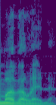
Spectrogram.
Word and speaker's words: Magdalena: Que es pronuncia Madalena. Clar, llavors després hi ha uns pastissos que se li diuen Madalenes, que en català s'ha d'escriure amb la G també, encara que pronunciem Madalena, perquè tant si és nom de persona com si és el pastisset, sempre la G tendeix a emmudir-se, però per escrit és Magdalena, perquè aquests pastissos se'ls va posar un nom de dona.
